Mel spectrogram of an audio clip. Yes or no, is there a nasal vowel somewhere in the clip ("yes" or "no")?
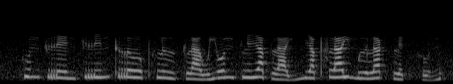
no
